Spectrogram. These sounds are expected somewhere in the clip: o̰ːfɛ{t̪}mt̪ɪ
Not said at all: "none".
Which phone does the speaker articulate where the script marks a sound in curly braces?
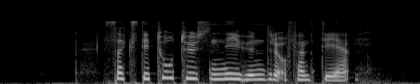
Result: none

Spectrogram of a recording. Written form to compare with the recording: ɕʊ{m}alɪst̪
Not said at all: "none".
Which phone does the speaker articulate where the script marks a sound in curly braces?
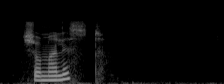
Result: ɳ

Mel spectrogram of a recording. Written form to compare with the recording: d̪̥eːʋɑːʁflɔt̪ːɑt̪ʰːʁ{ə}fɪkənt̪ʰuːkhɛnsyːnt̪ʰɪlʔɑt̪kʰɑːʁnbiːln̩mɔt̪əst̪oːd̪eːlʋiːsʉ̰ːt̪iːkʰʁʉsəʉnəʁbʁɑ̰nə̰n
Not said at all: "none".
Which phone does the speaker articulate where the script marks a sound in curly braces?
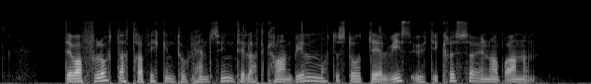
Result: ɑ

